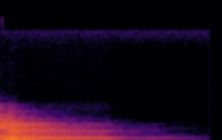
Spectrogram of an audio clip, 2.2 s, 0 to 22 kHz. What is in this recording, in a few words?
Gb 7th Suspended 4th Gb, Ukulele; strummed; JGuitar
